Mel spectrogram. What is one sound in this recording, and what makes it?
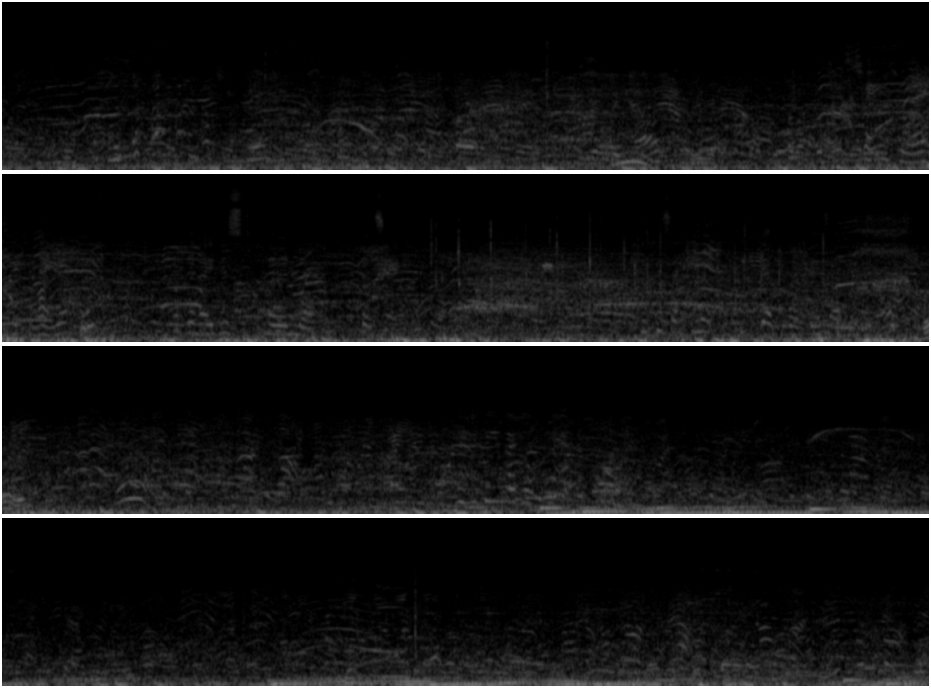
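A crowd of spectators chatters and calls out nearby outdoors.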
